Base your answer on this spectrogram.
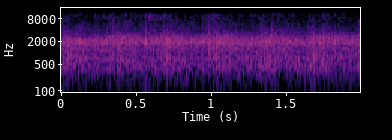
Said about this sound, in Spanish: Amén. Dar un fuerte aplauso al Rey.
